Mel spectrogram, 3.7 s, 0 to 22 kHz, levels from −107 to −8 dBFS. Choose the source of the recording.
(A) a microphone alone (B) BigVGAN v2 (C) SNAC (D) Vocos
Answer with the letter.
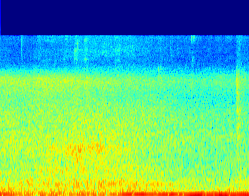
B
